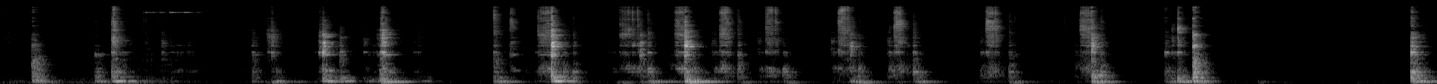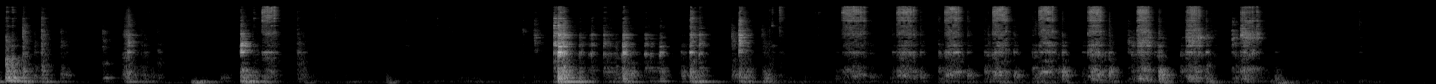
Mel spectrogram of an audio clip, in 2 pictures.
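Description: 19 mm ratchet wrench clicking in repeated short strokes as it tightens the nuts fixing a washbasin to its wall studs. The strokes come in groups with two short pauses, then a steady run of about two strokes a second near the end.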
